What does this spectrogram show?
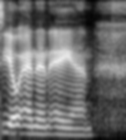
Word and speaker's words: Conan: The artist is Patrick Conan or Conan. I don't know how you would pronounce it. It's Connan.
